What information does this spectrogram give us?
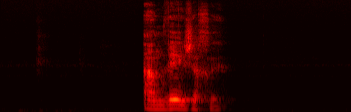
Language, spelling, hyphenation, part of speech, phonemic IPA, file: Dutch, aanwezige, aan‧we‧zi‧ge, adjective / noun, /ˌaːnˈʋeː.zə.ɣə/, Nl-aanwezige.ogg
- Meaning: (adjective) inflection of aanwezig: 1. masculine/feminine singular attributive 2. definite neuter singular attributive 3. plural attributive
